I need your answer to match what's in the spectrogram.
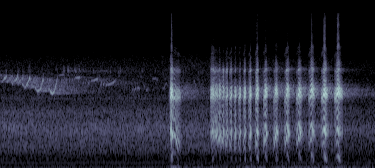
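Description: A willow ptarmigan gives one harsh croak, then a run of about a dozen nasal, rattling notes that start fast and slow toward the end; a faint whistle precedes it.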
